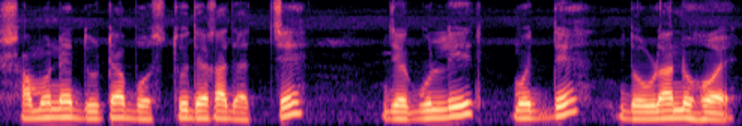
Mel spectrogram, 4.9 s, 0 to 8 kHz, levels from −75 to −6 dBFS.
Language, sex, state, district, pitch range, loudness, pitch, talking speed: Bengali, male, Assam, Hailakandi, 125-150 Hz, -16 LUFS, 135 Hz, 110 wpm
